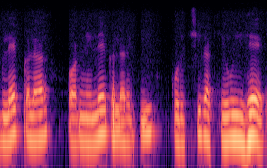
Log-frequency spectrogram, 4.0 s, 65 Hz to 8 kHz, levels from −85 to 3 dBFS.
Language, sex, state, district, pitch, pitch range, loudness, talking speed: Hindi, male, Madhya Pradesh, Dhar, 145 Hz, 135-165 Hz, -18 LUFS, 150 wpm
